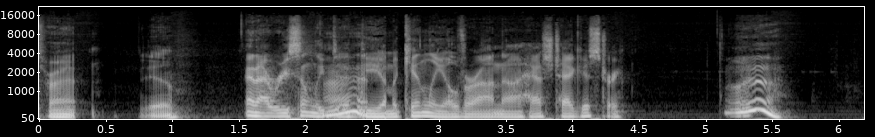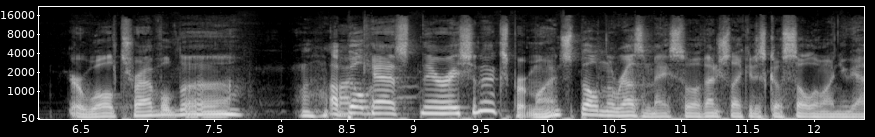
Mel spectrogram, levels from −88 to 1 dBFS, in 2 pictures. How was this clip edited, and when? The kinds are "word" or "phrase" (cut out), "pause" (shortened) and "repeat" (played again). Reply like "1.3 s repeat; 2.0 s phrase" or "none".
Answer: 2.6 s phrase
